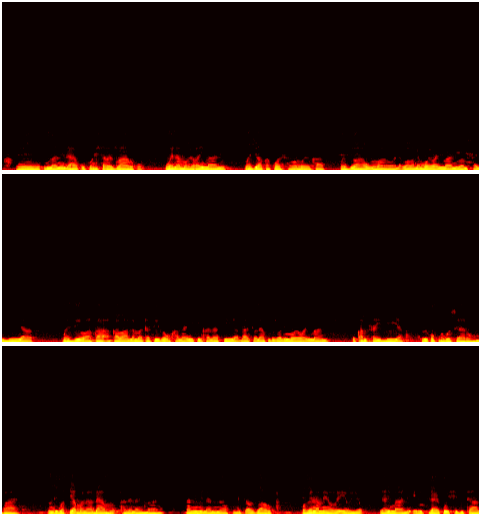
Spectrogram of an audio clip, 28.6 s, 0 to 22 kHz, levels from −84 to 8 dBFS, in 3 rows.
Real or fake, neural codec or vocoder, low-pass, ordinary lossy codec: real; none; 5.4 kHz; none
